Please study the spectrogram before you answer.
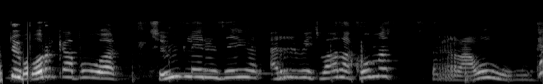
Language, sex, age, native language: Icelandic, male, 12, Icelandic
